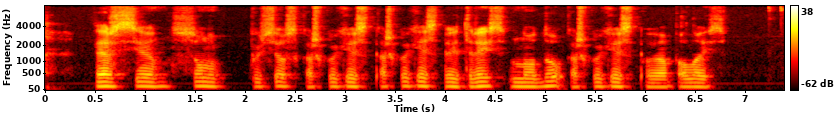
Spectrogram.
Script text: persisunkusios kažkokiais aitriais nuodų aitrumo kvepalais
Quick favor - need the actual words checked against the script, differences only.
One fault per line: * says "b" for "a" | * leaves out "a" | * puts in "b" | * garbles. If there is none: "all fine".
* puts in "kažkokiais"
* says "kažkokiais" for "aitrumo"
